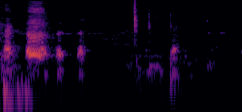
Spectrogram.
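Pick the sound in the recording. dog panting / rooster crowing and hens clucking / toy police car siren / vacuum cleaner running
rooster crowing and hens clucking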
